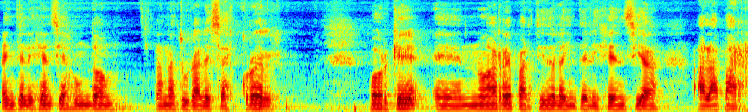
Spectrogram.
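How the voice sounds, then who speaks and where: A man's monotone, flat delivery unfolds at a fairly slow pace. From Canary Islands, Tenerife (La Laguna). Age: 70s. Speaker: writer and poet. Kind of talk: interview. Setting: casino hall. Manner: halting, many fillers and repetitions.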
